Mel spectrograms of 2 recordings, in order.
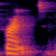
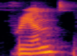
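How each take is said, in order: First: The vowel sounds close to a Spanish e. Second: The vowel sounds like an i, read from spelling. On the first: The speaker calls it right. "sino friend" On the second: The speaker calls it wrong. "No es friend"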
